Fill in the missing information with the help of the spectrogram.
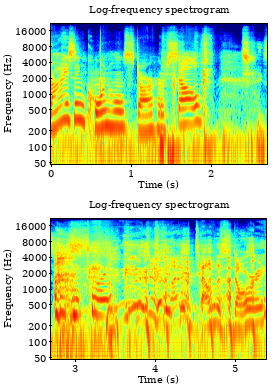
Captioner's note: laugh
